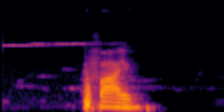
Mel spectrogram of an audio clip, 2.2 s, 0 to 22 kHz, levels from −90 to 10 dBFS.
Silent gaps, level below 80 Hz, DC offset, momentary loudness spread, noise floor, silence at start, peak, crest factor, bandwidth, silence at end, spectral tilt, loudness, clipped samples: none; -52 dBFS; under 0.1%; 16 LU; -79 dBFS; 0.85 s; -2 dBFS; 20 dB; 5.4 kHz; 0.75 s; -11 dB/octave; -18 LUFS; under 0.1%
